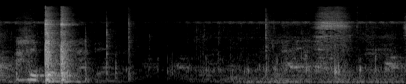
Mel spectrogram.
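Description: Kitchen handling sounds as cabbage is added by hand to a pot of lomi: a few sharp clicks in the first second, then a soft rustle about three seconds in.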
